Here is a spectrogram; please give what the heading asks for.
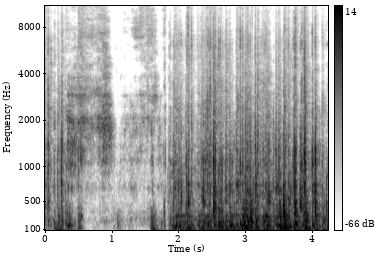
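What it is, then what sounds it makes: Laptop keyboard with plastic keys. Fingertips and long nails type on a laptop keyboard with plastic keycaps. Soft, scattered taps and a brief near-silent pause give way to a fast, dense run of clicky, low-bodied keystrokes with short, dry decays.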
